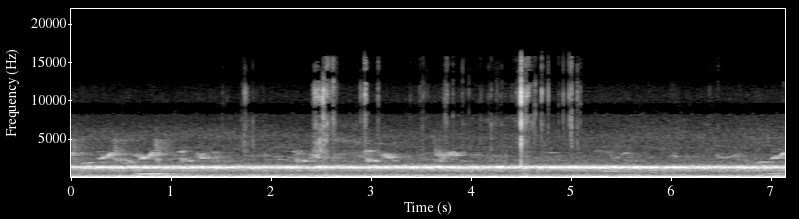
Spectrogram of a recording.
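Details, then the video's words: Dense periodical cicada chorus of Brood X, the 17-year brood, steady and unvarying, with scattered bird chirps, sharp clicks and a few short whistles over a low rumbling background. "17-Year Cicada Brood X Sounds"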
